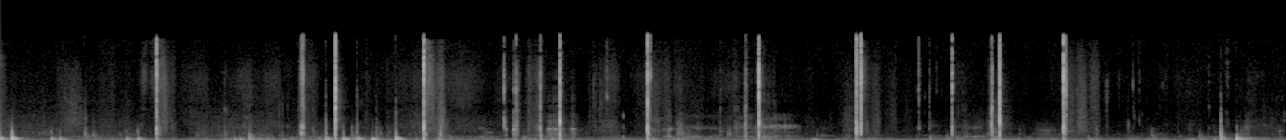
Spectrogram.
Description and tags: Ecole Olivier Métra, Paris. Field recordings made within the school grounds. A pen lid is taken on and off.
